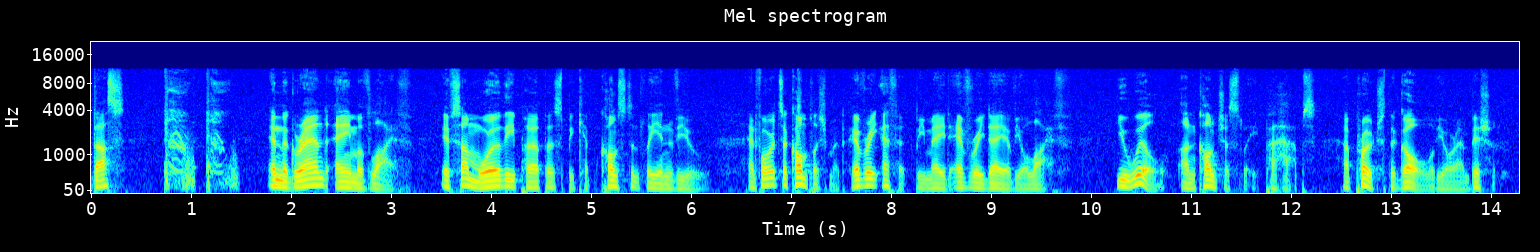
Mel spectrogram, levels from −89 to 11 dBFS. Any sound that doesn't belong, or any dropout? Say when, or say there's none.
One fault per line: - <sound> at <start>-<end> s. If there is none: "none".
- cough at 0.7-1.5 s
